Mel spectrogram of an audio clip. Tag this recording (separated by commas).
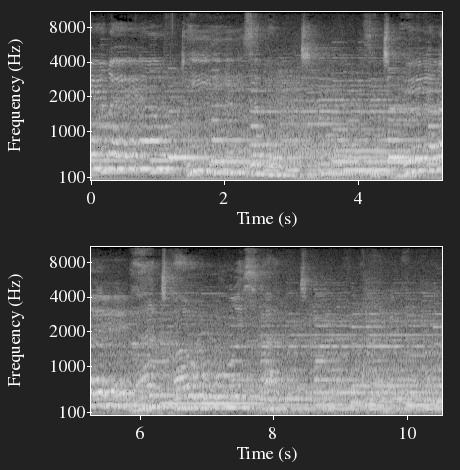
Music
